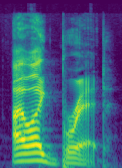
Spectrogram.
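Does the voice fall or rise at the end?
fall. The pitch falls at the end.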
